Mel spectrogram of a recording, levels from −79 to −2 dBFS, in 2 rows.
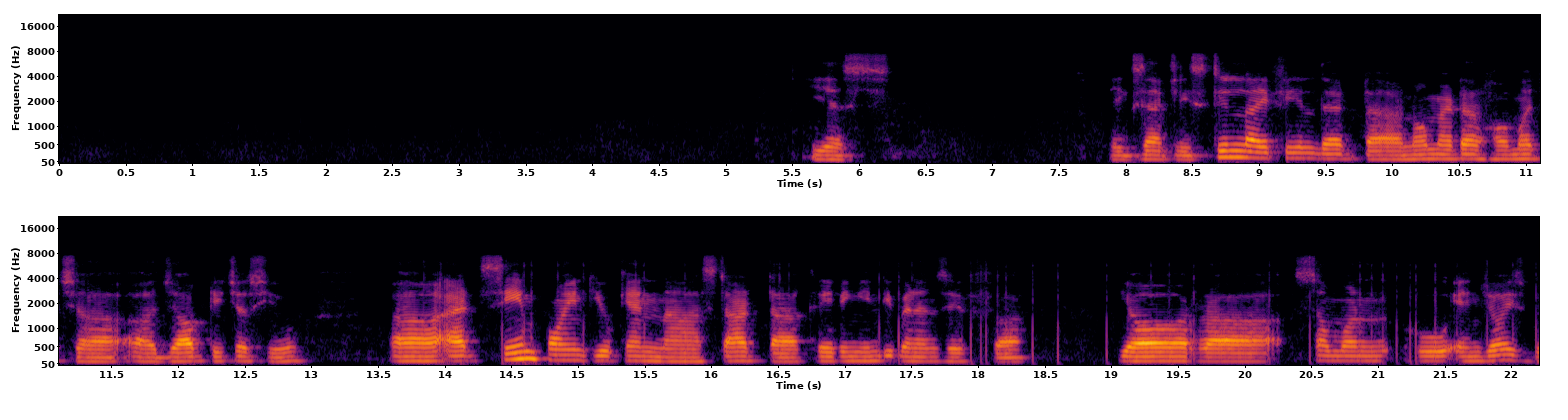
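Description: Right from the start, 0 to 5.21 s, the phone decided nobody was talking and stopped sending speech frames, so what you hear is AMR comfort noise: a smooth, steady synthetic hiss standing in for the real background. It keeps switching in and out after that, at 5.35 to 5.49 s, 5.53 to 5.57 s, 6.49 to 7.63 s, 7.69 to 7.87 s and 13.49 to 13.57 s. The room tone flips to that flat fill and back, and quiet tails can get clipped at the edges.

From 13.84 s right to the end at 22.19 s there's a train of clicks, about 40 of them at roughly 4.7 per second. They're unevenly spaced and peak about 5 dB above the speech, so they tick and pop audibly, in the gaps too. It's likely interference or a struggling interface injecting the same pulse over and over.

Meanwhile the comfort noise cuts in twice more, at 18.75 to 18.95 s and 18.99 to 19.05 s, underneath the clicking. The AMR wideband HD Voice codec at 12.65 kbit/s leaves only light coding texture on the speech.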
